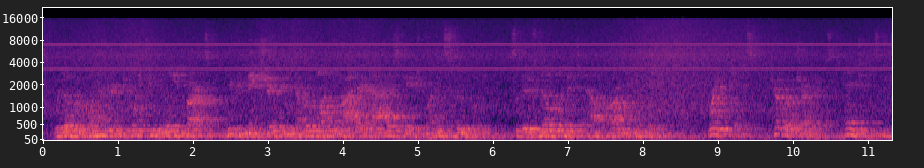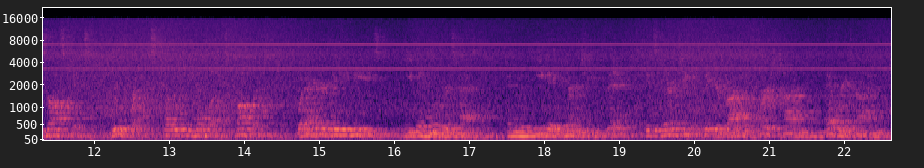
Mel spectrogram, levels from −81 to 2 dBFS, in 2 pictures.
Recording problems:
room echo; strong; dies away in 1.6 s
off-mic speech; far
high-pitched whine; loud; throughout; 7 kHz, 7 dB below the speech
hiss; loud; throughout; 6 dB below the speech

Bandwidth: 15.5 kHz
